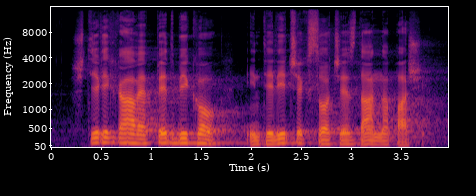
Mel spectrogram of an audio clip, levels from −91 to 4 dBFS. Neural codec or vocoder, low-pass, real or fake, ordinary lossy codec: vocoder, 44.1 kHz, 128 mel bands every 256 samples, BigVGAN v2; 14.4 kHz; fake; none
